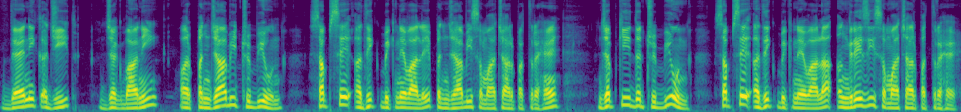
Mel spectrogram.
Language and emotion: Hindi, neutral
